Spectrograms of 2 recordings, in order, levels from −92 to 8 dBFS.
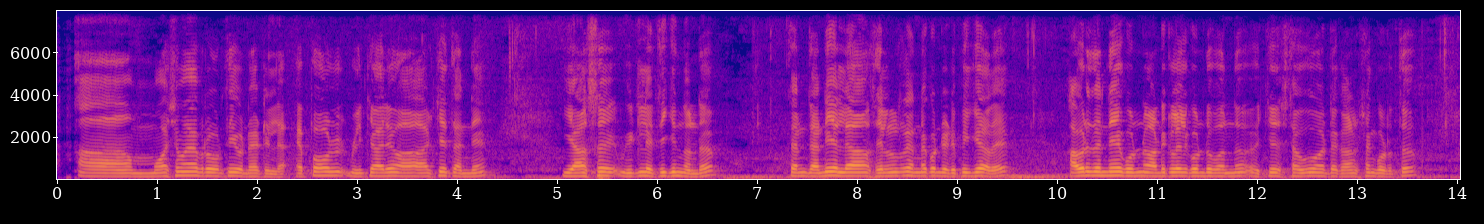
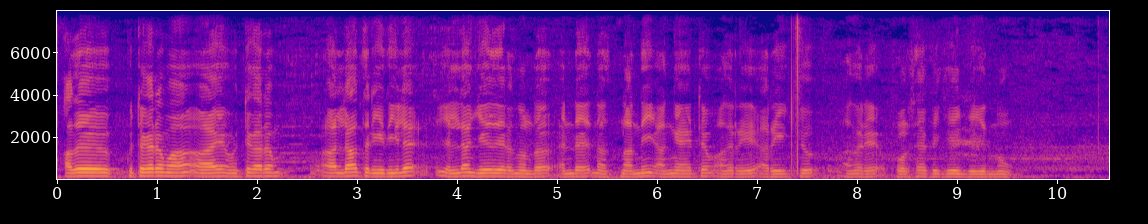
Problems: none marked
